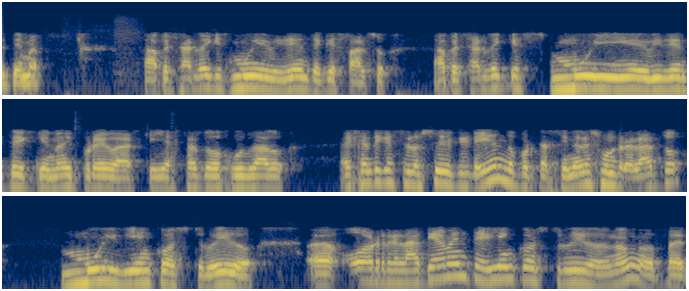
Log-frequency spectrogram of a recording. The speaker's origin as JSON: {"language": "Spanish", "town": "Barcelona", "region": "Catalonia", "country": "Spain", "said": "Yo ahora me pillas en Barcelona, yo soy de Barcelona"}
